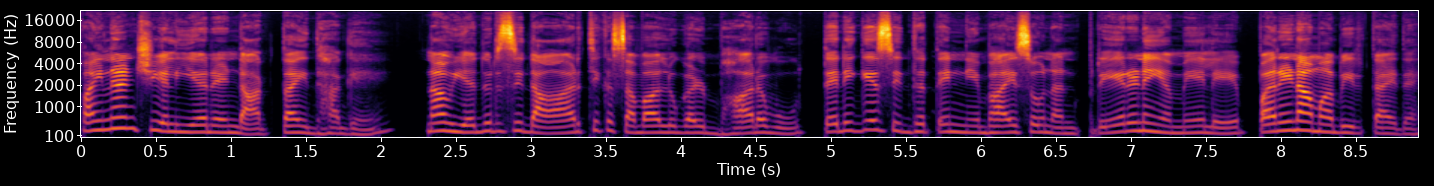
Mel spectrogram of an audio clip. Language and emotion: Kannada, sad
